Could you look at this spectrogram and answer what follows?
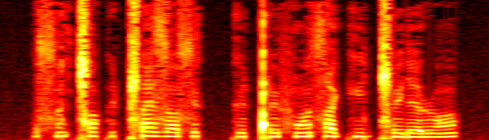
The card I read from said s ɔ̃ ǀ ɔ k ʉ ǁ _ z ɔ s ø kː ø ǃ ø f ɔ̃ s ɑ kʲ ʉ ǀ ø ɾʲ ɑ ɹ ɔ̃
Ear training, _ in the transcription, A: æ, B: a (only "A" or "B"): A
